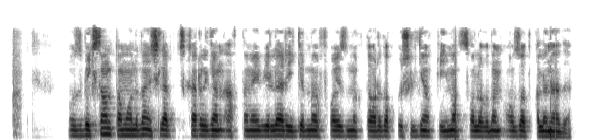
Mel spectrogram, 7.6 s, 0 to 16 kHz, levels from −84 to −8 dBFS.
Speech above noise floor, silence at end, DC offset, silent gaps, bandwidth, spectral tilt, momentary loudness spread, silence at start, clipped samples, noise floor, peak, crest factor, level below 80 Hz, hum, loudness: 34 dB; 0.45 s; under 0.1%; 0.71-0.84 s; 7.8 kHz; -5 dB/octave; 6 LU; 0.15 s; under 0.1%; -51 dBFS; -2 dBFS; 16 dB; -50 dBFS; none; -18 LUFS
